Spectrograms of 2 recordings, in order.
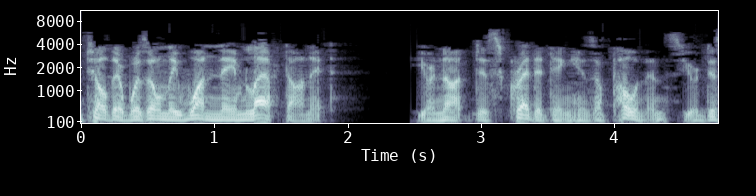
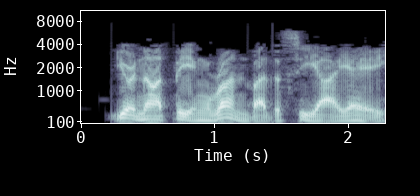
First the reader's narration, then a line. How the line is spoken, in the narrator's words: he said flatly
